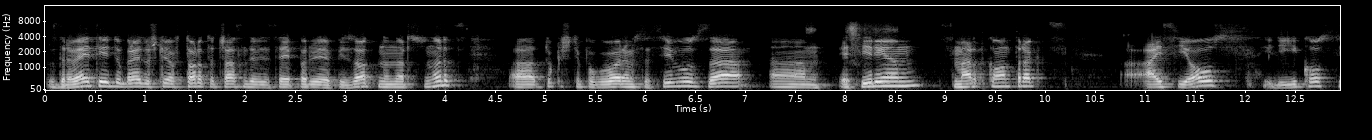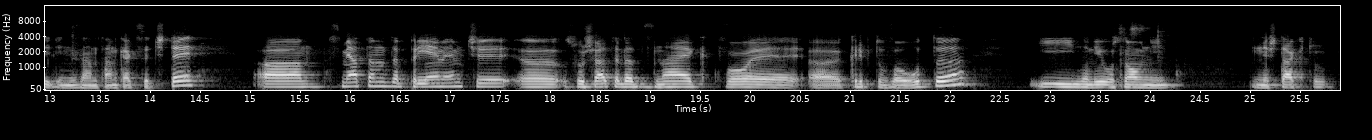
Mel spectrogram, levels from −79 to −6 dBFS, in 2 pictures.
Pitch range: 110-140 Hz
